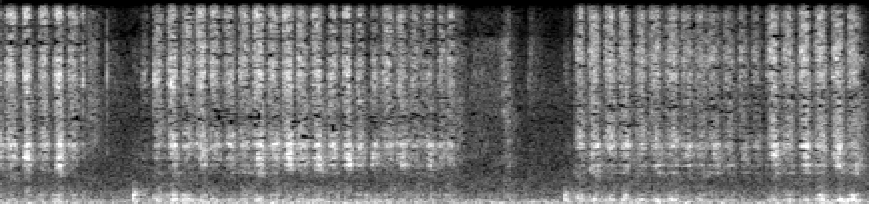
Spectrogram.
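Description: A green wooden colored pencil is rubbed in quick strokes across a flat, thin paper coloring book page resting on a table, shading the leaves. The result is a soft, bright, scratchy rasping in a steady rhythm of back-and-forth strokes, with a brief lull near one second and a longer, quieter pause in the middle before the strokes resume.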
